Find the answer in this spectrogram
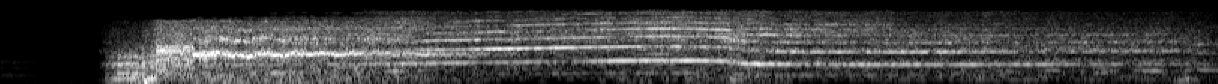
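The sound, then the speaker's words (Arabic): Tires screech in a mobile car-racing video game: a loud, sustained high squeal that starts abruptly, holds for several seconds, steps down slightly in pitch, then slowly fades, with no voices. “لو غاوي سباق ولو بتحب التحدي، يلا حمل لعبة نيد فور سبيد على تليفونك المحمول.”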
